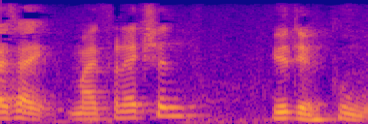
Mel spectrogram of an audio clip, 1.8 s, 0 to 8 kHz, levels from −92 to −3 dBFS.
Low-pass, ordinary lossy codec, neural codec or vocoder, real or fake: 7.2 kHz; MP3, 32 kbps; codec, 16 kHz, 1 kbps, X-Codec, HuBERT features, trained on balanced general audio; fake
